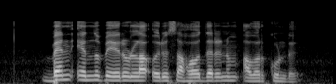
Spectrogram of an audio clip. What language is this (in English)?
Malayalam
